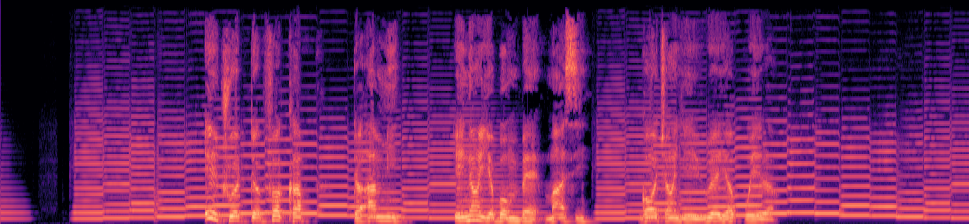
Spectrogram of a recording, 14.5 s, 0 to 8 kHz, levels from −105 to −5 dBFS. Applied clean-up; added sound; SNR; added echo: none; Wind instrument, woodwind instrument; 5 dB; none.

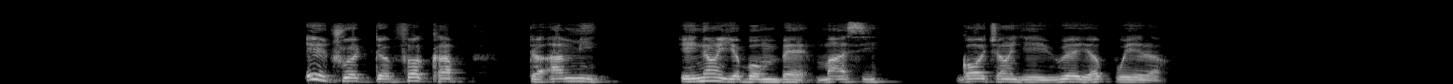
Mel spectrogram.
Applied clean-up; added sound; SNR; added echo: neural mask model Resemble Enhance denoiser.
